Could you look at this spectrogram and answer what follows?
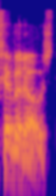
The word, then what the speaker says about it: Thibodeau: When you lived in Rumford, Maine, there are 100 Thibodeaus. That's the way you pronounced it. When I came down here, everybody kept saying Thibodeau.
